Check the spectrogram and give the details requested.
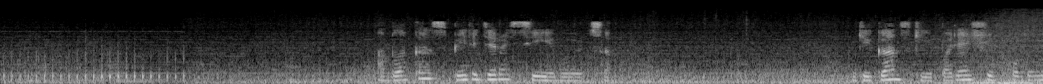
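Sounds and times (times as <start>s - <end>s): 
helicopter rotor chopping in thick fog: 0.0s - 10.4s
speech: 3.8s - 6.4s, 8.6s - 10.4s.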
